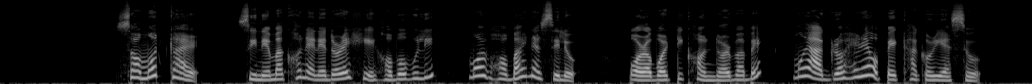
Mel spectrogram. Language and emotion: Assamese, surprised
